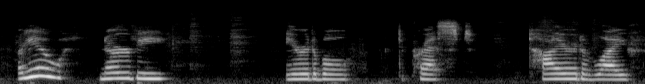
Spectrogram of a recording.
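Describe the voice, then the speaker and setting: A woman with a high pitch and ordinary pitch variation speaks very slowly. Her speech has long, frequent pauses. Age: 20s. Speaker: podcast co-host. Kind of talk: casual chat. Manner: stutters.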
